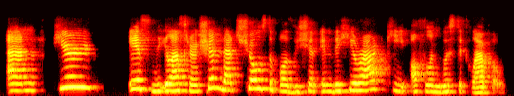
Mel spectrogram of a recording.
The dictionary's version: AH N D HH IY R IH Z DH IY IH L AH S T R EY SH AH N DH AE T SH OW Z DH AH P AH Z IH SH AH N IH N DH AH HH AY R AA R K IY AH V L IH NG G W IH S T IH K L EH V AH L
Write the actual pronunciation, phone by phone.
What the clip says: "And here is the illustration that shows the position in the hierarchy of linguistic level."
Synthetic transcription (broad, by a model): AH N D HH IY R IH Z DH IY IH L AH S T R EY SH AH N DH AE T SH OW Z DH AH P AH Z IH SH AH N IH N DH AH HH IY R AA R K IY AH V L IH NG G W IH S T IH K L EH V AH L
